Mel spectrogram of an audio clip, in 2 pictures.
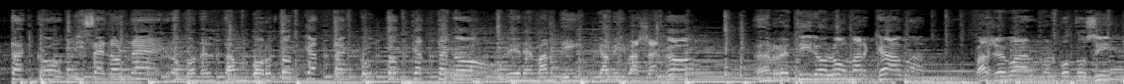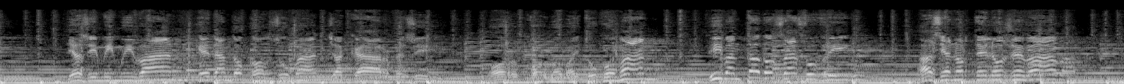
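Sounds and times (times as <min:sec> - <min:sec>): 
tango music: 0:00.1 - 0:22.4.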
